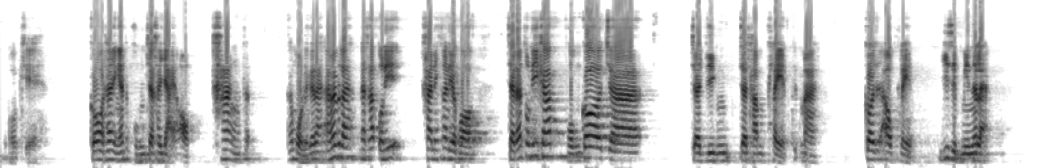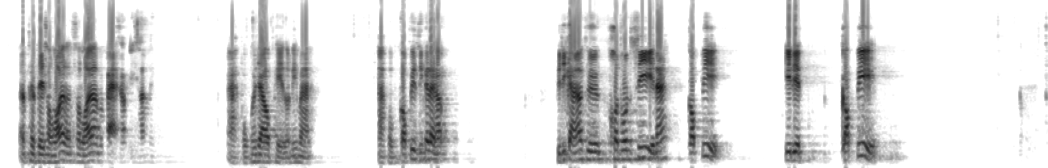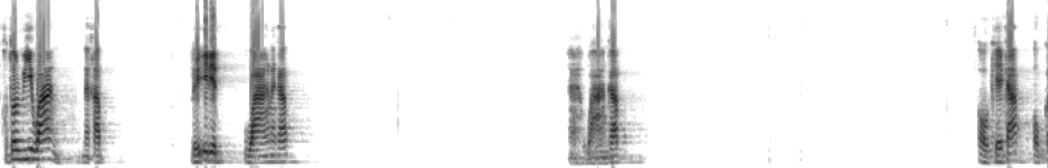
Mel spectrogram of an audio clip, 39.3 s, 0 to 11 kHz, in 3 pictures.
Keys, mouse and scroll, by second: 0.9 scroll down 2, 1.3 scroll up 1, 1.8 middle click, 2.1-2.5 scroll down 2, 2.6 middle click, 3.3-4.1 scroll up 3, 4.1-4.6 scroll down 2, 4.8 middle click, 5.7-6.7 scroll up 3, 6.5-7.9 middle drag, 8.2-8.9 scroll up 4, 8.9 middle click, 9.9 scroll up 2, 10.2-10.5 scroll down 2, 13.4 click, 15.1-15.5 scroll down 2, 16.1-16.5 scroll down 2, 16.1 space, 16.4 Escape, 16.7 middle click, 17.5 middle click, 18.7 click, 18.9 click, 19.2 click, 23.6 click, 24.3 click, 24.9 middle click, 25.3-25.7 scroll up 2, 25.7 middle click, 26.8 ctrl+v, 26.9-27.3 scroll up 2, 28.7 click, 31.5 Escape, 32.6 click, 35.7 F9, 37.9 middle click, 38.3-38.7 scroll down 1, 38.7 scroll up 1, 39.0 click.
